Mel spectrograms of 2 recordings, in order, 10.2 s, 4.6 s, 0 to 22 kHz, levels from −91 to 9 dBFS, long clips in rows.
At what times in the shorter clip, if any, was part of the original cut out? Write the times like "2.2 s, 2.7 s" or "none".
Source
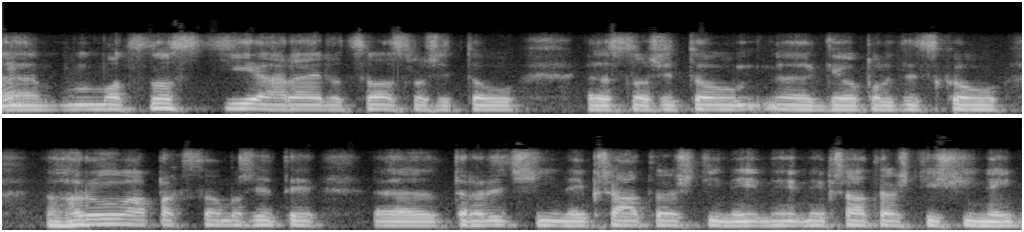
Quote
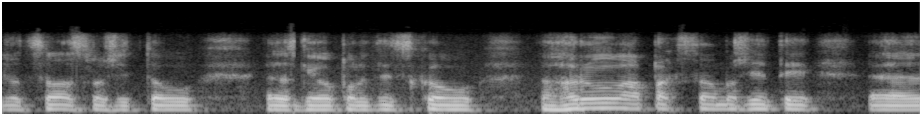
1.5 s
